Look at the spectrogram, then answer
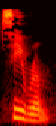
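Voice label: "sea room", English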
